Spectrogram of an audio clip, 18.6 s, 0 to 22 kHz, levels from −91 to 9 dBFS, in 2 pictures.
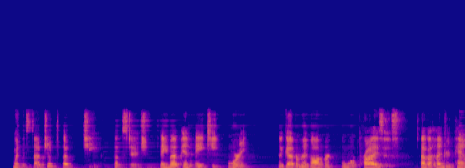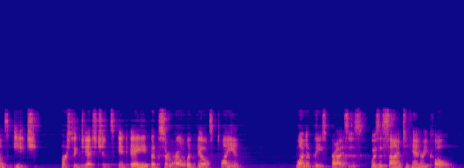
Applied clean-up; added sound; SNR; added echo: neural mask model DeepFilterNet 3.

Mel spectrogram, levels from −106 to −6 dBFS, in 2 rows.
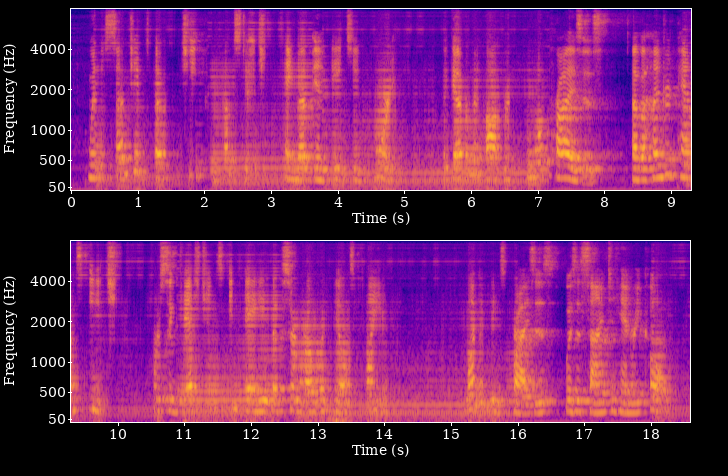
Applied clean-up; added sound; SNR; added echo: neural separator model SepFormer DNS4.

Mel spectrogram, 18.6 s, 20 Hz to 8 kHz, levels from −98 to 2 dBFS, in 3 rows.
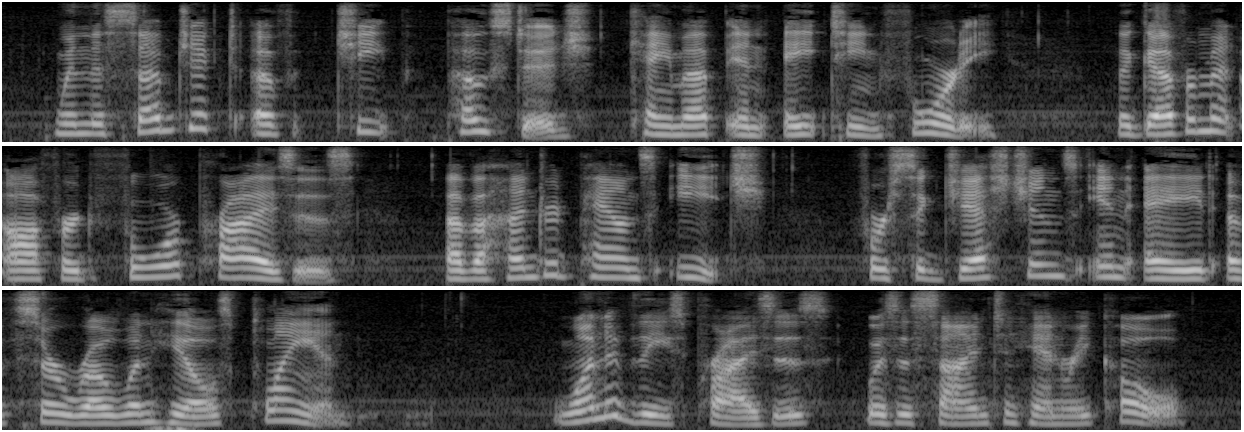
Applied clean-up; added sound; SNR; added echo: none; none; none; none.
